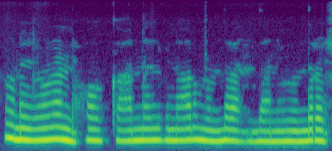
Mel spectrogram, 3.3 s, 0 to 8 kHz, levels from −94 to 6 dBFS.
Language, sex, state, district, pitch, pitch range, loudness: Telugu, female, Andhra Pradesh, Sri Satya Sai, 220 Hz, 210-225 Hz, -12 LUFS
